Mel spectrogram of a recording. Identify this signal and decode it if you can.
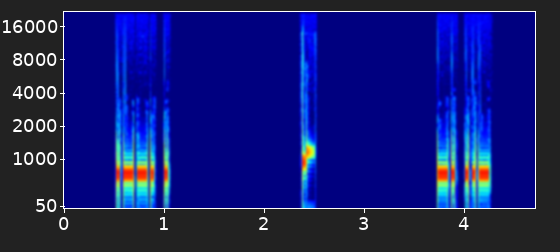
Morse code, heard as a keyed tone, about 36 wpm, 700 Hz. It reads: PE NU
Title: Canadian Provinces and Territories 35wpm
